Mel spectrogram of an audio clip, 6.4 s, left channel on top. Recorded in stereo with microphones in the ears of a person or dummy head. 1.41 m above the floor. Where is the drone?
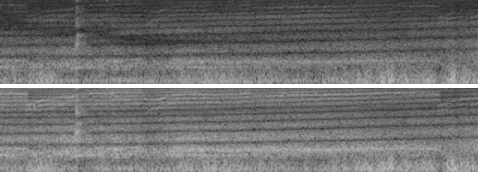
80° right; by 6.4 s 35° right (ahead or behind).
